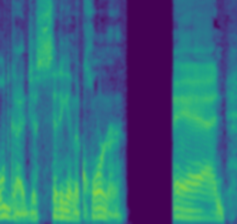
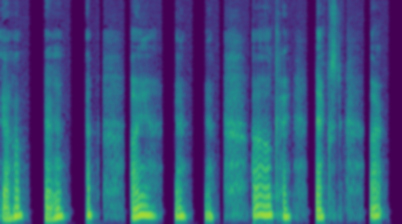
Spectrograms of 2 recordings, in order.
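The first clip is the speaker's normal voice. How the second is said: put-on muttering under breath. Retelling what a man in front of the speaker said, imitating him mumbling to himself. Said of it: "he was mumbling to himself, going".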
